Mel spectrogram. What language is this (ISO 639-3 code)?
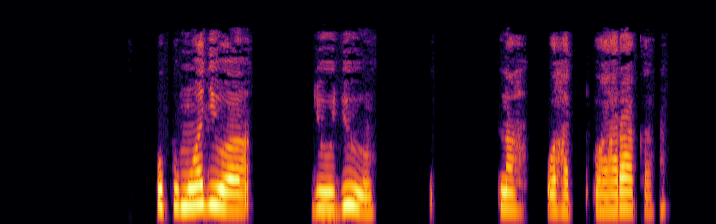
swa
